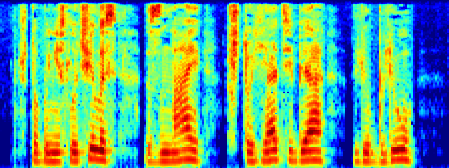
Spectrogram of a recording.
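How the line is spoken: Whispered. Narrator (Russian): шепнул

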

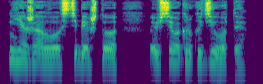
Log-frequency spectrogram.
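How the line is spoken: Sighed. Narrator (Russian): вздохнула она

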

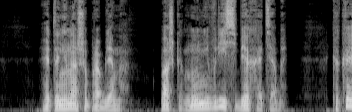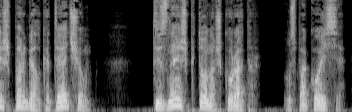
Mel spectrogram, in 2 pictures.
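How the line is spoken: Gentle. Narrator (Russian): мягко сказал Пашка

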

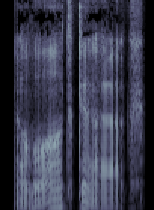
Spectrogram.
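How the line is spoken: Drawled. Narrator (Russian): Протянул я

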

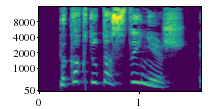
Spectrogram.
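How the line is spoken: Barking. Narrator (Russian): рявкнула

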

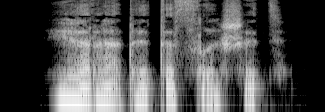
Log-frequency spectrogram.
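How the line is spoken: Whispered. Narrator (Russian): шепнул он

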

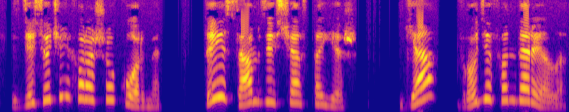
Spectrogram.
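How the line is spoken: Plain. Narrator (Russian): сказал Флесан

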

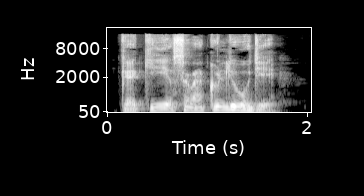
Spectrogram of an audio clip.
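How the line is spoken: Angry whisper. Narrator (Russian): злым шепотом ответил Бурый

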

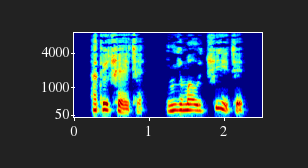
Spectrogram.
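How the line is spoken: Exclaiming. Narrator (Russian): воскликнула она

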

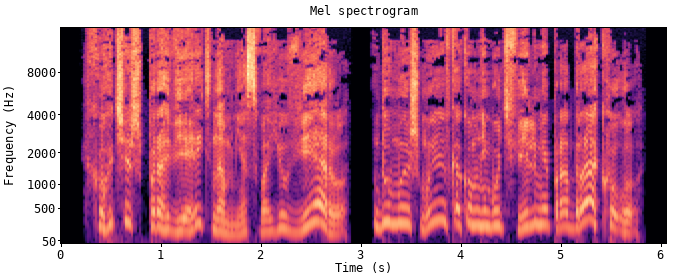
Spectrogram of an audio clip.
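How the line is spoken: Mocking loud laughter. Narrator (Russian): Темный силуэт Сьюзан расхохотался

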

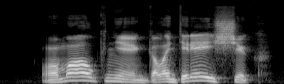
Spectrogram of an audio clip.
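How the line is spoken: Rude. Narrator (Russian): грубо сказал Кахиня

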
